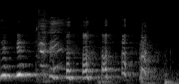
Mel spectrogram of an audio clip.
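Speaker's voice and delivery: high-pitched squealing giggle; high giggle burst. Real, not acted. Laughs after greeting.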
